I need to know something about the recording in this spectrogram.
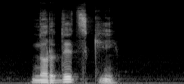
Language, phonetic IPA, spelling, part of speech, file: Polish, [nɔrˈdɨt͡sʲci], nordycki, adjective, Pl-nordycki.ogg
